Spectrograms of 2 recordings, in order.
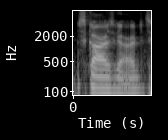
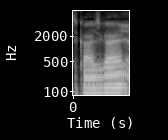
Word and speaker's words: Skarsgård: I don't know how to pronounce pronounce his last name, but I'm gonna pick Alexander Skarsgård. – Skarsgård. Skarsgård, yeah.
